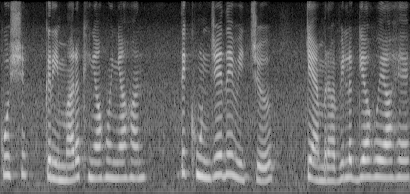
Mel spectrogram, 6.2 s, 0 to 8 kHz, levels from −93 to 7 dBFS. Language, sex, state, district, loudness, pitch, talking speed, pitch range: Punjabi, female, Punjab, Kapurthala, -16 LUFS, 260 Hz, 135 wpm, 245-280 Hz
